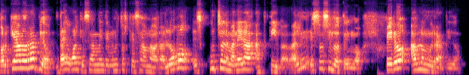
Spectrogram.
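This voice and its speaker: A woman talks very fast at a fairly high pitch, her voice swinging very widely up and down, with audible room echo. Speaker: sociologist. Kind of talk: lecture. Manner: animated.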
